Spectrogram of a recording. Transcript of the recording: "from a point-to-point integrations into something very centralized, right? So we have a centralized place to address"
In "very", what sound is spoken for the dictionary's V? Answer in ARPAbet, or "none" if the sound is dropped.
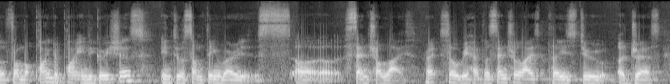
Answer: W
